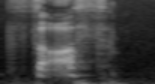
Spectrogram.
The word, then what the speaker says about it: Thoth: Sorry, Thoth. – Good pronunciation. – It's T-H-O-T-H.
